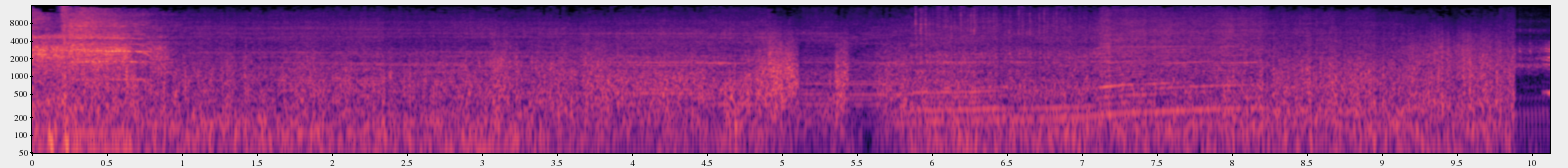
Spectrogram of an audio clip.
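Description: Kawasaki dirt bike engine running hard at speed, with heavy wind rush on the helmet camera. About halfway through the engine drops off briefly, then its pitch climbs steadily as it accelerates again.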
